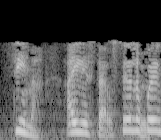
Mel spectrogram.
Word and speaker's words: SYMA: Cima Ecuador, se escribe la S-Y-M-A.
